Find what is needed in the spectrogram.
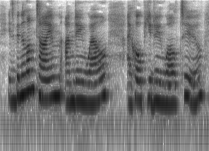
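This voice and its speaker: A woman speaks with a Russian accent. Her pitch is fairly high. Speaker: public speaking coach. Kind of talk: vlog monologue. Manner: halting, with fillers.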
